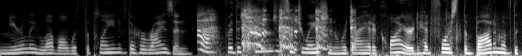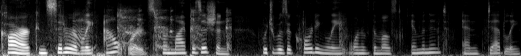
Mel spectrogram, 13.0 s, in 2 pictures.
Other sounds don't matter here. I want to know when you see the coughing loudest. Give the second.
3 s.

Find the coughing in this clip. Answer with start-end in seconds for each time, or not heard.
2.5-4.5, 7.4-9.4.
